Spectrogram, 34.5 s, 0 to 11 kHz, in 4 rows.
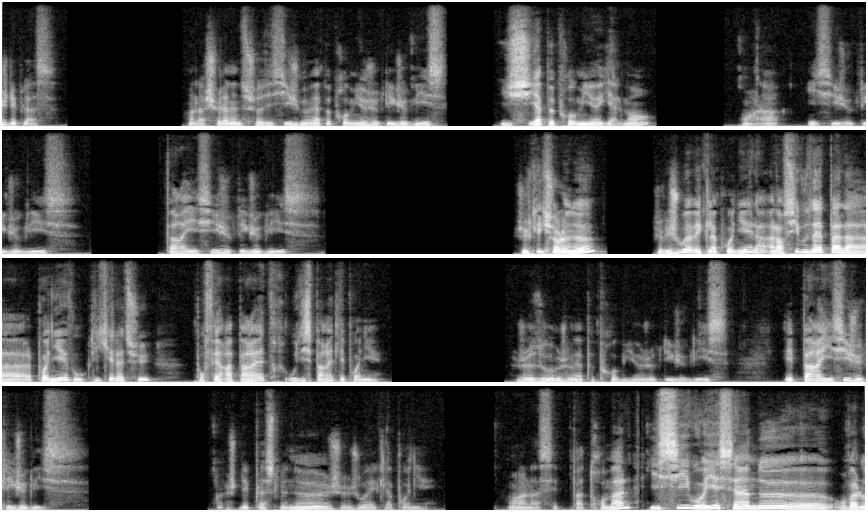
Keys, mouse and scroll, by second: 3.2-4.5 drag, 5.6-7.6 drag, 8.7-10.0 drag, 10.8-13.7 drag, 13.8 click, 15.8 click, 18.2 click, 19.2 click, 20.1 click, 20.6 click, 21.8 click, 22.2-22.6 scroll up 1, 23.2-24.6 drag, 25.6-27.5 drag, 27.9 click, 28.8-30.8 drag, 30.8-32.0 middle drag, 30.8-32.0 scroll down 1, 32.2 click, 33.9-34.5 drag.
